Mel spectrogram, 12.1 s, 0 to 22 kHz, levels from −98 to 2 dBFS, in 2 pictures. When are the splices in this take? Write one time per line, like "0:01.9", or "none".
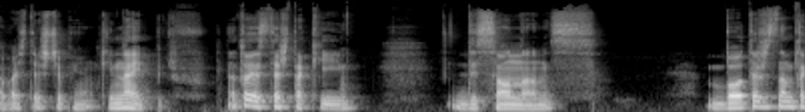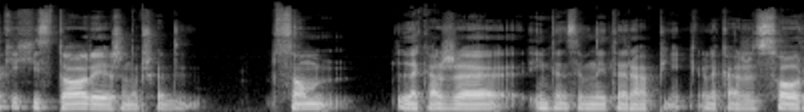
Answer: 0:01.6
